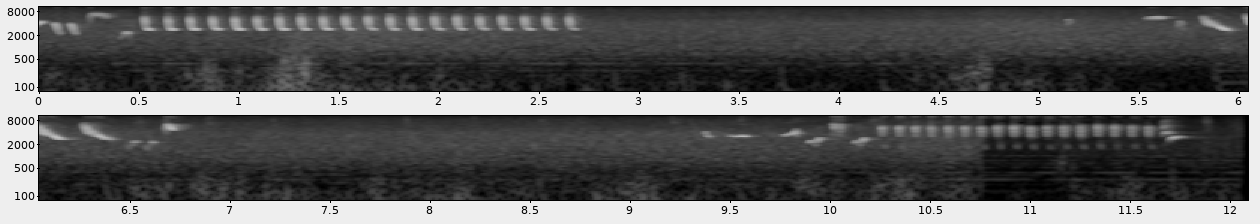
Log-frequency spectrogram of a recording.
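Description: Songbird singing: a rapid trill of high, evenly repeated notes lasting about two seconds, a few short falling whistles midway, and the trill again near the end, over a steady rush of background noise.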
